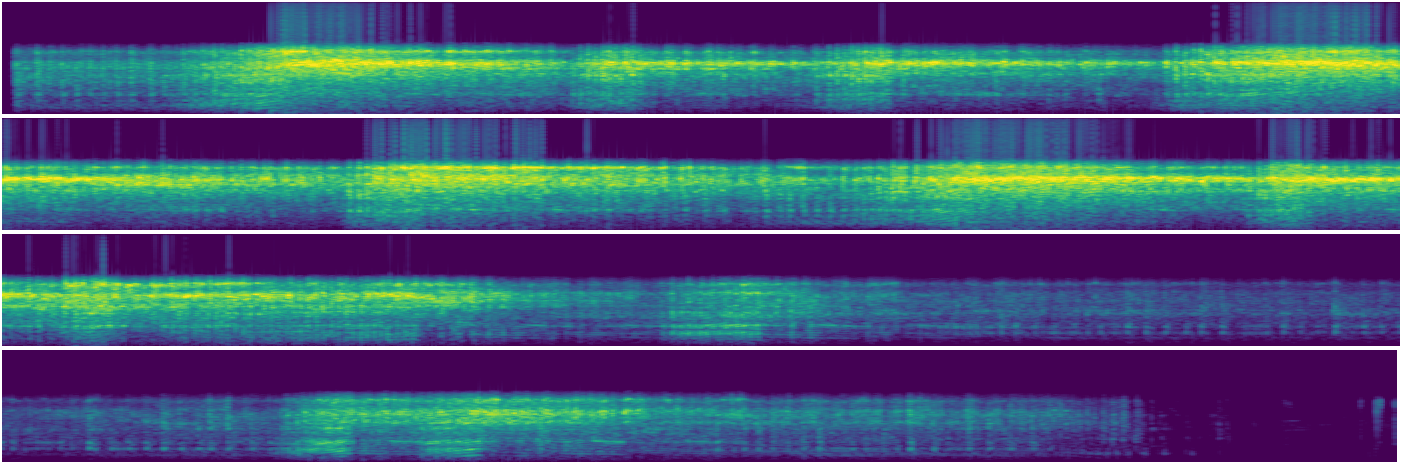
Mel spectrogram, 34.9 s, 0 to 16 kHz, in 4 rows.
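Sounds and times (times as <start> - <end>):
motorcycle engine revving: 0.1 - 33.9.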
